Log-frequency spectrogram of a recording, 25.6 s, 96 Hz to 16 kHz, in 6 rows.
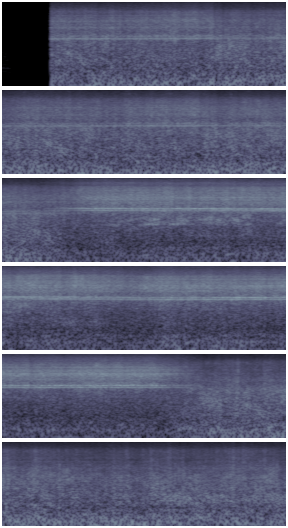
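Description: An F-15E Strike Eagle's jet engines roar loud and steady while the aircraft taxis in the DCS flight simulator, with a thin high whine rising partway through and no talk over it.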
